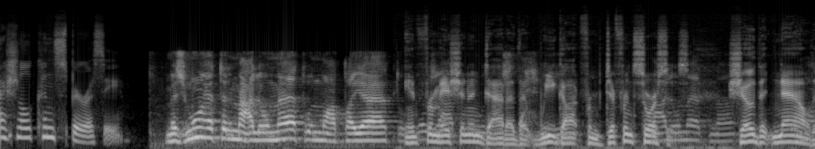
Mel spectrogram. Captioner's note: through translator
